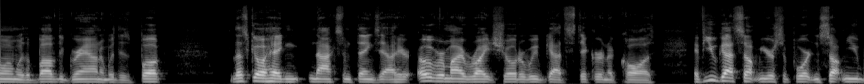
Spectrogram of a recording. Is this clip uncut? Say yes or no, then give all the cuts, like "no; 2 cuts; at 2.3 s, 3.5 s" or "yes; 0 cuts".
yes; 0 cuts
